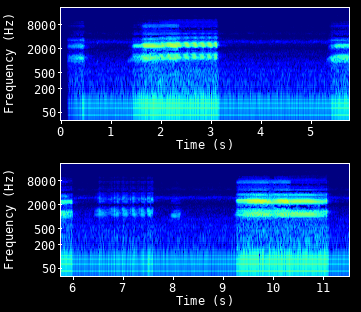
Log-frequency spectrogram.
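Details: Frogs calling at night: loud buzzy croaking bursts lasting one to two seconds, several overlapping callers, separated by quiet gaps with a faint steady high tone in the background.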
